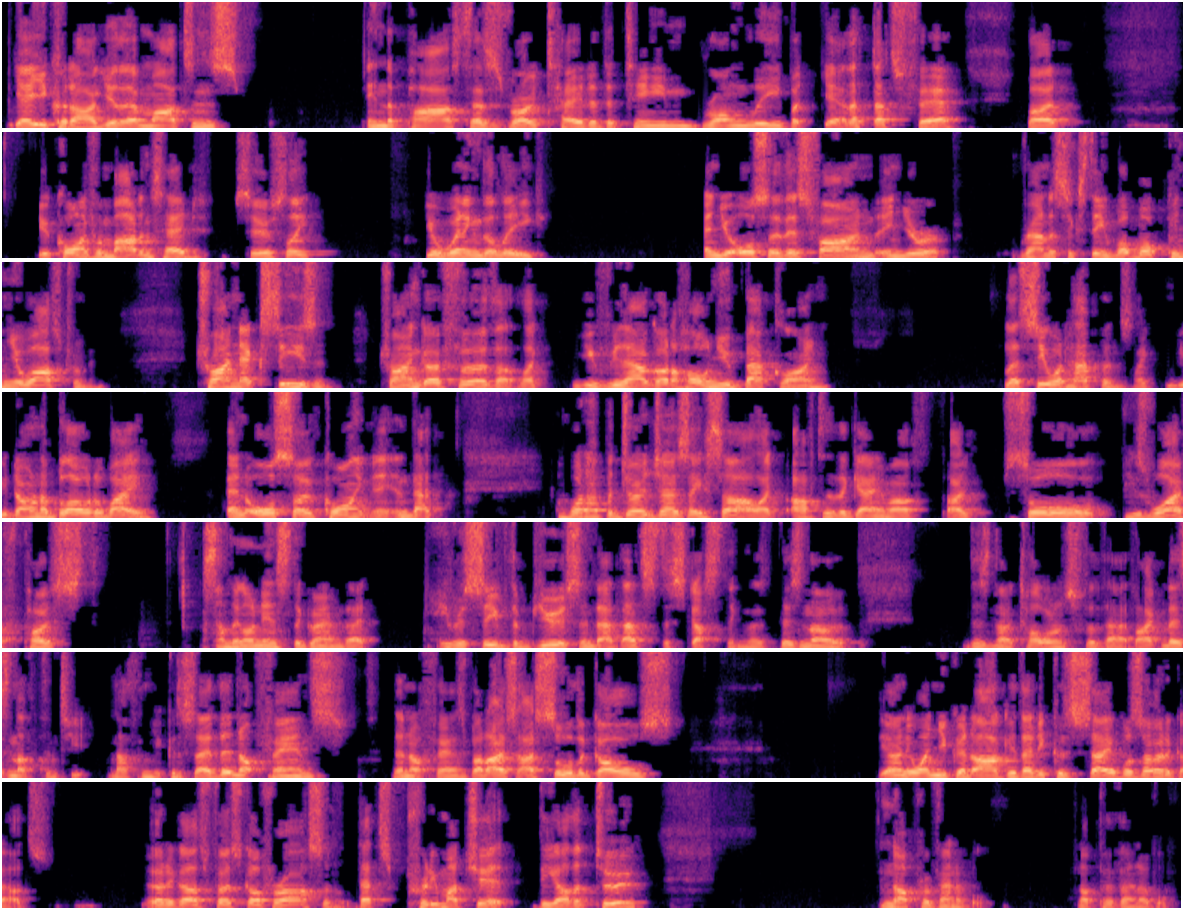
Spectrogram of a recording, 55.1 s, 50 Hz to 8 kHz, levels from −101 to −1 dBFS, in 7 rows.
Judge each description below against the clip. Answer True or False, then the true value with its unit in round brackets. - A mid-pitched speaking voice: True (145 Hz)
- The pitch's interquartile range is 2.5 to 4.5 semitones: False (5.2 semitones)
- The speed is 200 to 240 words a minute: False (175 wpm)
